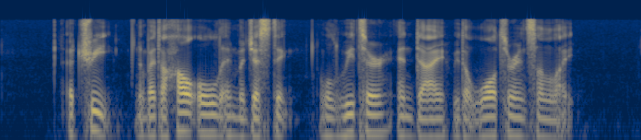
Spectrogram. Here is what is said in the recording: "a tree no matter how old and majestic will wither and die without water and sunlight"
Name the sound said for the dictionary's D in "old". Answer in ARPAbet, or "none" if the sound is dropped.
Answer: D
